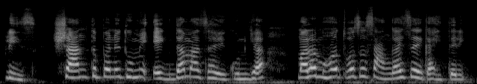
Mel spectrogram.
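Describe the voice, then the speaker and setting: A woman's voice: high voice, brisk, lightly acted. A woman voicing a young man who politely pleads to be heard in a serial recap. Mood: pleading. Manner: pleading, insistent.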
